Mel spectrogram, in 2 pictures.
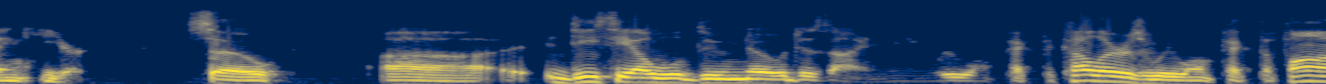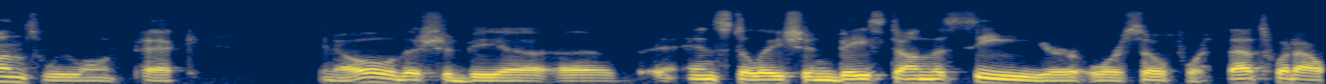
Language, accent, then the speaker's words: English; Boston, Massachusetts, United States; I'm born and raised in Boston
